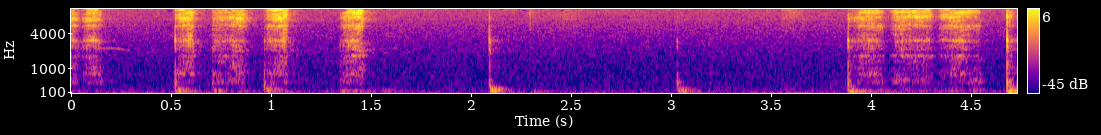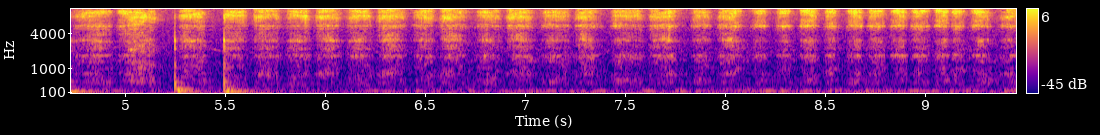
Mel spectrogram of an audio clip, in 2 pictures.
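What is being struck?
Plastic stylus on glass tablet screen with matte protector.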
